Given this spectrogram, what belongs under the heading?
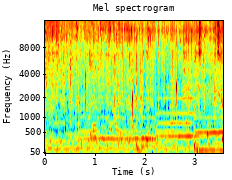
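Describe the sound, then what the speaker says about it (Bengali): Half an onion sizzles and fries steadily in hot oil that already holds a dried red chilli and bay leaf, with a continuous close crackle throughout. "তেলটা গরম হয়ে গেছে, এখন অর্ধেকটা পেঁয়াজ দিয়ে এতটা লাগবে।"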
